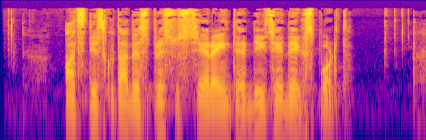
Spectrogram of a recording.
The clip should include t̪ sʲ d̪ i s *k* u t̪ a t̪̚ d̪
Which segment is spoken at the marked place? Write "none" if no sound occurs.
k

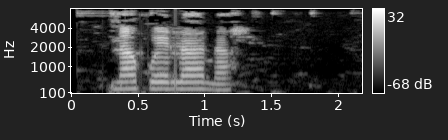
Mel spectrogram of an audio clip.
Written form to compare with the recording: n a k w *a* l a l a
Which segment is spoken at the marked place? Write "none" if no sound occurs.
ɛ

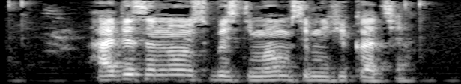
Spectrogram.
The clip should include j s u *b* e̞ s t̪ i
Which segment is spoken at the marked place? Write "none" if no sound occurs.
b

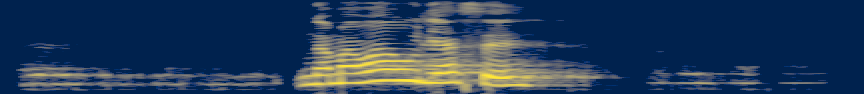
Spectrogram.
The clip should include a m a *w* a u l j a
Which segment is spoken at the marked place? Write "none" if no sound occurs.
w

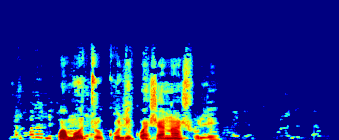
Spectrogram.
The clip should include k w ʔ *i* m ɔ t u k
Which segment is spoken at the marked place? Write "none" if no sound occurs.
a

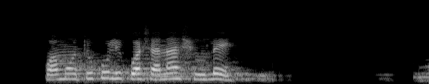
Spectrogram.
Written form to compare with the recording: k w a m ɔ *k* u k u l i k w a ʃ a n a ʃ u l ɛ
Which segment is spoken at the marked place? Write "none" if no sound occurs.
t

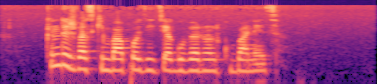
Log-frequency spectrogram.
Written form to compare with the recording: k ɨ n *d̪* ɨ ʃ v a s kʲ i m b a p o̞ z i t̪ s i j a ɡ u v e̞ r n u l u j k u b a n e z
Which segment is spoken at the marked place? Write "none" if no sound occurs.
d̪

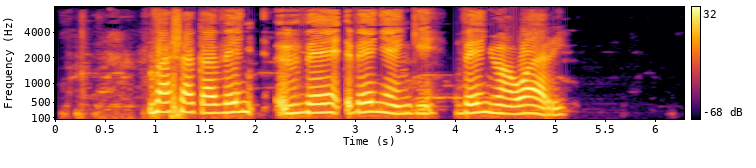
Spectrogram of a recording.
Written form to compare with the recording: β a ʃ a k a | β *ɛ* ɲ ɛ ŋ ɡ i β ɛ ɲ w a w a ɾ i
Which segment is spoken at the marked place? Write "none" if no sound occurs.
ɛ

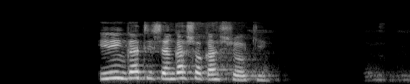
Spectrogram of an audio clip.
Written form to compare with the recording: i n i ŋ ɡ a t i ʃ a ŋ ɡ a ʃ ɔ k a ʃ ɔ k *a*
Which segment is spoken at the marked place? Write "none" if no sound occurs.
i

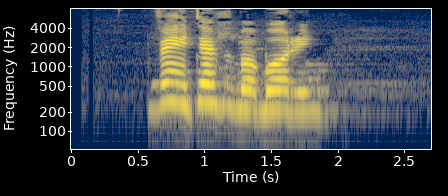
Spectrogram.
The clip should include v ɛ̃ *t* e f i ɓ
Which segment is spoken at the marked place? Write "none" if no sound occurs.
t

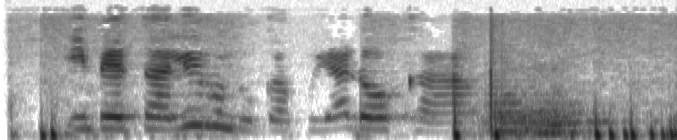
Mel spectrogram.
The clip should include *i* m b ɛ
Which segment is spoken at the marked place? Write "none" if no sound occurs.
i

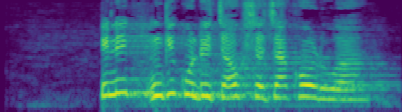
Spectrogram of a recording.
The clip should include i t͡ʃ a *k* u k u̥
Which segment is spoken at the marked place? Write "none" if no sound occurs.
none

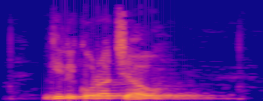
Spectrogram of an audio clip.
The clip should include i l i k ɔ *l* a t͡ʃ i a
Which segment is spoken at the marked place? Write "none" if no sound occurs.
ɾ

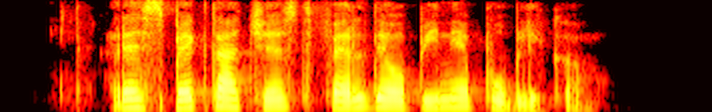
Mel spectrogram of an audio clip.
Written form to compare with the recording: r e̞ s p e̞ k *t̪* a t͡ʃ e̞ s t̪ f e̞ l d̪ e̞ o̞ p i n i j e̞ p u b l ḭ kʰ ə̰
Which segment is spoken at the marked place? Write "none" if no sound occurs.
t̪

